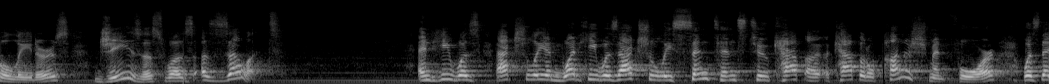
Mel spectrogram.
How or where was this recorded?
large echoing room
